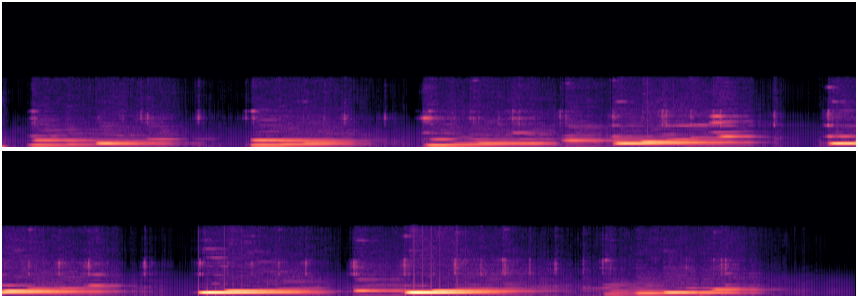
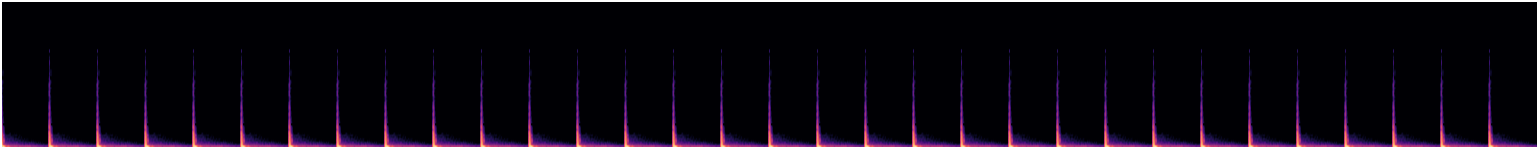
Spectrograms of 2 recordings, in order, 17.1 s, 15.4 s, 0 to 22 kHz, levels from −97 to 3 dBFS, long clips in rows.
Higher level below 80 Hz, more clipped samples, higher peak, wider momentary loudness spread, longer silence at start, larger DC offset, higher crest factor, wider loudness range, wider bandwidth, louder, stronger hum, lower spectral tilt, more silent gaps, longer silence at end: second, -60 dBFS vs -34 dBFS; neither; about the same, 0 dBFS vs 0 dBFS; first, 25 LU vs 1 LU; about the same, 0 s vs 0 s; neither; about the same, 20 dB vs 20 dB; first, 17 LU vs 1 LU; first, 5.8 kHz vs 4.3 kHz; first, -16 LUFS vs -21 LUFS; first, 60 Hz at -70 dBFS vs none; second, -4 dB/octave vs -10 dB/octave; neither; first, 1.15 s vs 0.45 s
